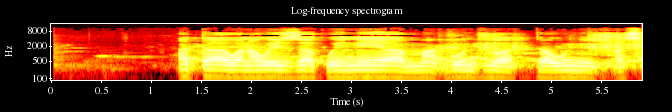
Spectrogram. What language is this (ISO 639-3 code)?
swa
